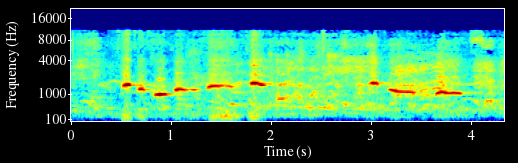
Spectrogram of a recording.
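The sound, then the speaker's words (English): Someone whistles a casual, wandering tune, with short bright notes rising and falling in a loose melody over a few seconds, no talking. “Whistling.”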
